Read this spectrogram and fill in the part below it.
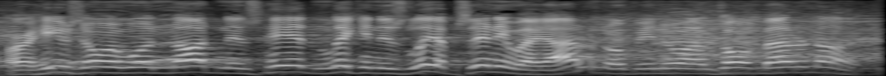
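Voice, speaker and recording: A male preacher, telling folksy stories in a sermon and rising into shouted exhortations. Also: sits high, racing, heavy background noise. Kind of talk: sermon with storytelling.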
